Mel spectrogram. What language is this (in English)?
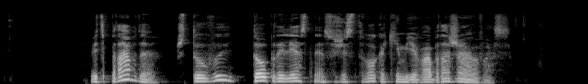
Russian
